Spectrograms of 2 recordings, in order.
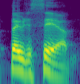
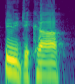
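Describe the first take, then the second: First: The name is said with four syllables, ending '-dicea'. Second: The name is said with three syllables, ending '-dica'. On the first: This is the older, Victorian form of the name. The speaker calls it wrong. "is what they called her in Victorian times" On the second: This is the form now thought more accurate. The speaker calls it right. "the correct pronunciation would probably be more like"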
